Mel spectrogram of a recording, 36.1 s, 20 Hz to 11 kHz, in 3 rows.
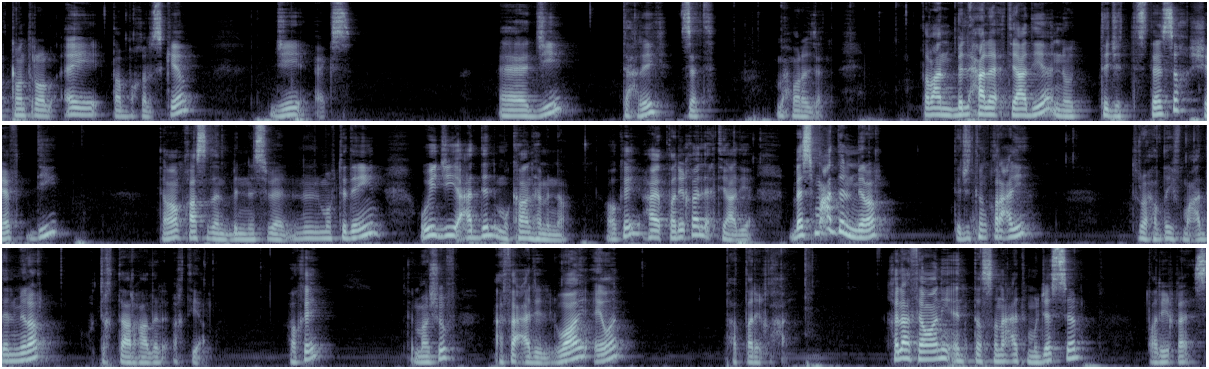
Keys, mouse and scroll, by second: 0.1 ctrl+a, 2.5 g, 2.9 z, 7.0-7.3 middle drag, 7.6 shift+middle drag, 8.1-8.5 middle drag, 8.8 shift+click, 9.3 shift+click, 9.4 shift+middle drag, 11.9 shift+d, 12.7 x, 14.3-15.6 middle drag, 16.7 g, 17.8 y, 18.6-19.4 right drag, 19.4 x, 20.1-20.7 middle drag, 22.9-24.0 drag, 26.7-28.6 middle drag, 29.7 click, 30.5-31.9 middle drag, 32.6-33.1 middle drag, 33.7 ctrl+middle click, 34.2-34.8 middle drag, 36.0-36.1 middle drag.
